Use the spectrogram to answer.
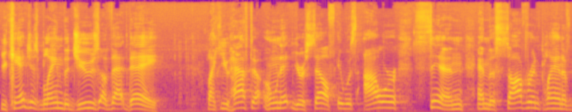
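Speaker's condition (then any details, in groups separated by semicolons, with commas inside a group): No condition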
